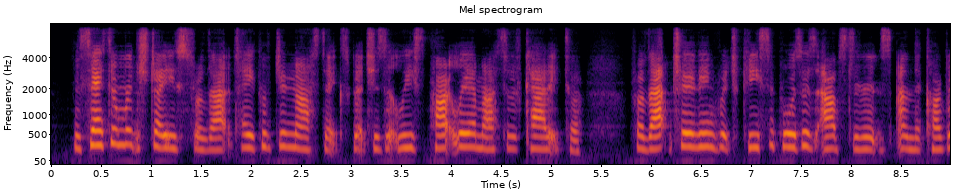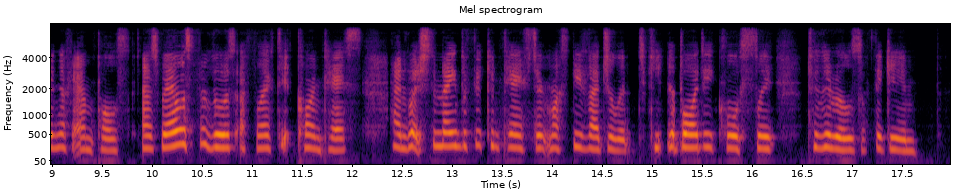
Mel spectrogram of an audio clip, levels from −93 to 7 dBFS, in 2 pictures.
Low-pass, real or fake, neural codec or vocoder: 7.2 kHz; fake; codec, 24 kHz, 1 kbps, SNAC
